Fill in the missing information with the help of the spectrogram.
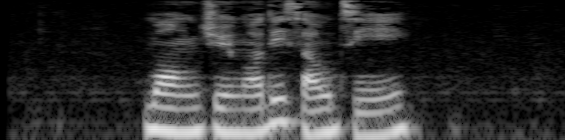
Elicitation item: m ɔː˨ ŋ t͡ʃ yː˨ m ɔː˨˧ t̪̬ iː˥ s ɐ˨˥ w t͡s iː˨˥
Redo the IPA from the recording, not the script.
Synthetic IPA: m ɔː˨ ŋ t͡ʃ yː˨ ŋ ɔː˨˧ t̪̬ iː˥ s ɐ˨˥ w t͡s iː˨˥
